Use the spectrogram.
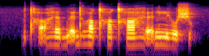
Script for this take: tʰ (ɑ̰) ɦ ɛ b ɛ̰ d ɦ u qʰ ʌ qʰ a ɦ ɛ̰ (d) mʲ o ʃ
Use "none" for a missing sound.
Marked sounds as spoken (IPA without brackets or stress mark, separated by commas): ɑ̰, d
